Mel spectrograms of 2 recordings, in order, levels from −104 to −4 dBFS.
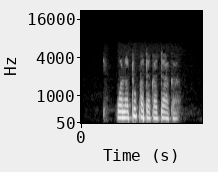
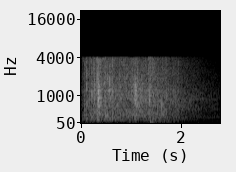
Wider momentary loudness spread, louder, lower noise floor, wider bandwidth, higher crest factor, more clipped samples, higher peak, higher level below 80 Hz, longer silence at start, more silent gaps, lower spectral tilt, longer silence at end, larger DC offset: second, 11 LU vs 16 LU; first, -19 LUFS vs -52 LUFS; second, -54 dBFS vs -80 dBFS; first, 4.7 kHz vs 4.2 kHz; second, 16 dB vs 30 dB; neither; first, -4 dBFS vs -26 dBFS; first, -60 dBFS vs under -90 dBFS; first, 0.75 s vs 0 s; neither; first, -12 dB/octave vs 0.5 dB/octave; about the same, 0.5 s vs 0.4 s; neither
